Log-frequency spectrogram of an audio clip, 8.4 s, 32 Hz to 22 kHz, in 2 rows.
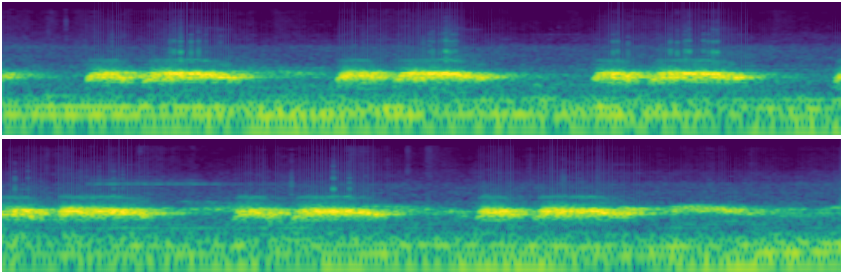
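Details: Spotted dove from Ca Mau, known for a huge voice like a pigeon's, coos deep, rounded phrases in a steady series. There are about seven, roughly one every 1.2 seconds, over faint low hum and light tapping clicks.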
